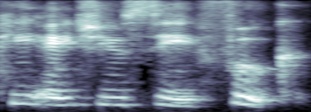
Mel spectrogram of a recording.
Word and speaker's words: Phuc: I would love to know, Phuc, that's how I would pronounce that name. Do you think that I've got that? Yes.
